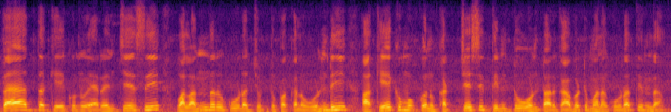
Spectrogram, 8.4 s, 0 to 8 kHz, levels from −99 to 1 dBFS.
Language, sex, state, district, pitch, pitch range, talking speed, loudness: Telugu, male, Andhra Pradesh, Manyam, 150 Hz, 125-185 Hz, 145 wpm, -19 LUFS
